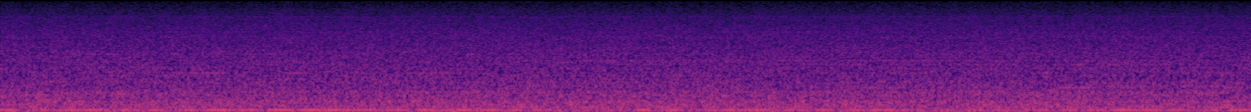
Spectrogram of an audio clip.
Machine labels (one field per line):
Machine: fan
